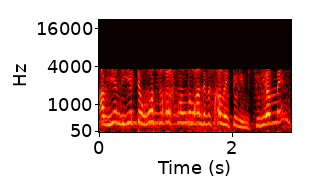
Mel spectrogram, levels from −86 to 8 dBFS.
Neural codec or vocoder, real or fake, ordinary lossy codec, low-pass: vocoder, 44.1 kHz, 128 mel bands every 512 samples, BigVGAN v2; fake; AAC, 24 kbps; 3.6 kHz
